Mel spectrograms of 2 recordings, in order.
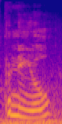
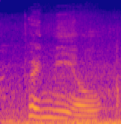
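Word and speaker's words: Pniël: too quickly it's not panal it's panal yeah the emphasis is more on the P eh well it's on the p and the N where we yeah we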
